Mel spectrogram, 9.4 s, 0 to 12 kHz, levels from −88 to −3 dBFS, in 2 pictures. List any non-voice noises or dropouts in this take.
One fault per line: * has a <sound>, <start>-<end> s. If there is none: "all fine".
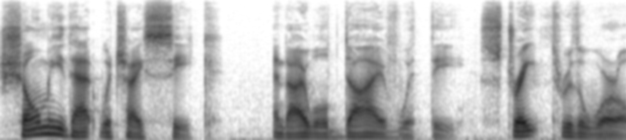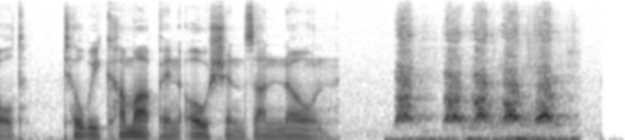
* has a bark, 7.6-9.1 s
